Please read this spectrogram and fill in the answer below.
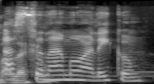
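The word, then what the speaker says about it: as-salamu alaykum: say and to say, is it sal or how do you say it? Salam salamulaykum. It's a little complicated. Sometimes you can just say salam. So that means peace. It's a simpler, shorter version.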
